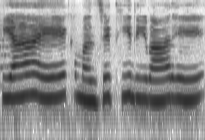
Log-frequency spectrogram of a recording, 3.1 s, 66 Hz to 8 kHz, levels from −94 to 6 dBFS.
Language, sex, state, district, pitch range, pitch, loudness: Hindi, female, Madhya Pradesh, Bhopal, 265-295 Hz, 280 Hz, -15 LUFS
